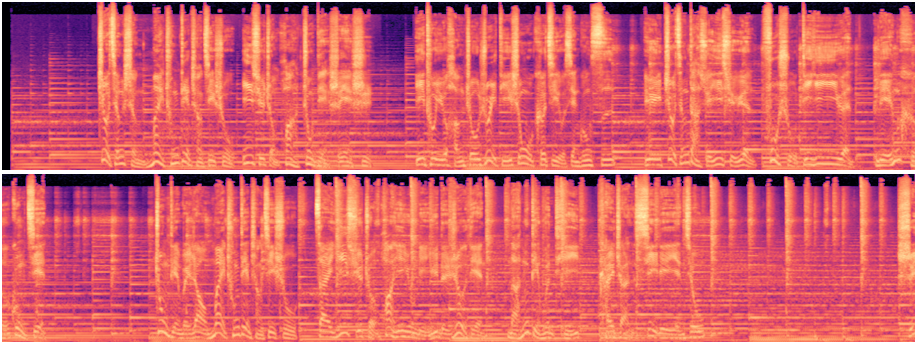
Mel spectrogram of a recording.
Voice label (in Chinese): 男 科技感客观介绍片 省重点实验室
